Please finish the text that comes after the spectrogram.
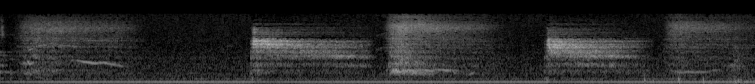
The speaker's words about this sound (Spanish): Entonces es Kapalabhati. Es exhalando, exhalando, exhalando.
